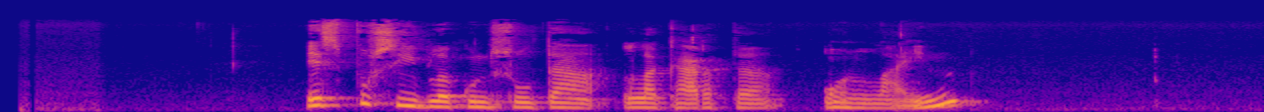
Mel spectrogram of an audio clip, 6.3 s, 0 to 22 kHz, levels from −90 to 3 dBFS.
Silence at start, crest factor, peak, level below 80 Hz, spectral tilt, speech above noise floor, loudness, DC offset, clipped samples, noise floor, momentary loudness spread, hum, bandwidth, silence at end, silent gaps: 1.55 s; 20 dB; -8 dBFS; -66 dBFS; -5 dB/octave; 41 dB; -25 LUFS; under 0.1%; under 0.1%; -65 dBFS; 9 LU; none; 11.5 kHz; 1.4 s; none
